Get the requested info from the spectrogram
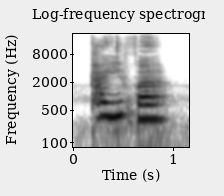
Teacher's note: huruf Kaf nya bertemu dengan ia sukunnya sehingga dibaca Kai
